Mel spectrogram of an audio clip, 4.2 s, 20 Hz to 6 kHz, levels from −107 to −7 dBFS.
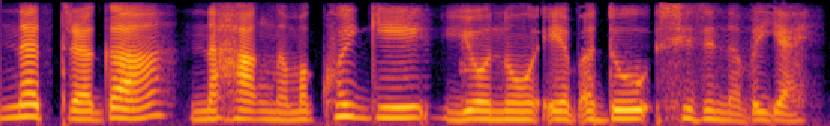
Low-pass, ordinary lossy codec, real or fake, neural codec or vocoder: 5.4 kHz; AAC, 32 kbps; real; none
